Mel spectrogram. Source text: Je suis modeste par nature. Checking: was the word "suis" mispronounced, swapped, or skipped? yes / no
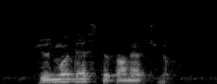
yes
